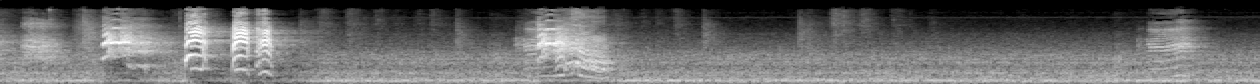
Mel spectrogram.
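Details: A pet mitred conure calling indoors: a quick run of harsh, scratchy squawks, then a longer raspy call after a pause and a faint call near the end over low room hum.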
